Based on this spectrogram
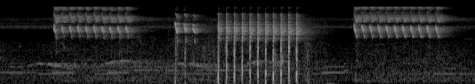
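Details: Several cililin birds answering each other with fast, harsh, clicking trills, each burst a run of about a dozen sharp pulses, bursts overlapping and following closely one after another.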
